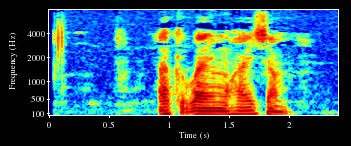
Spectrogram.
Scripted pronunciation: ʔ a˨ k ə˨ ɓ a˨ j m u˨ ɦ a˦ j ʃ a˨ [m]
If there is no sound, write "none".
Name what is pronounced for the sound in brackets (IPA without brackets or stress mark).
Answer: m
